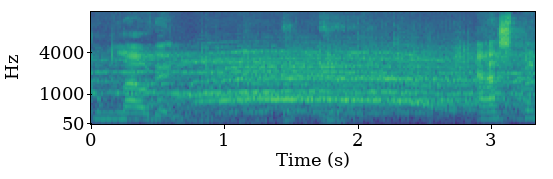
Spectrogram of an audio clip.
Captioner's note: all cheering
